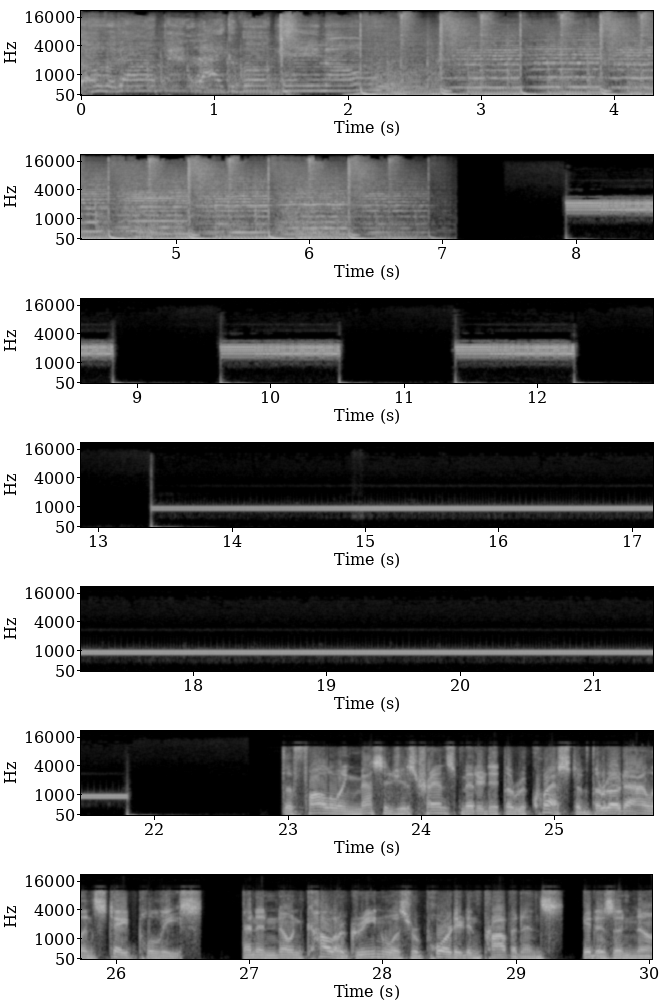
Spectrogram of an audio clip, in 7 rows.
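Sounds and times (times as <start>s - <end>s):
music: 0.0s - 7.1s.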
